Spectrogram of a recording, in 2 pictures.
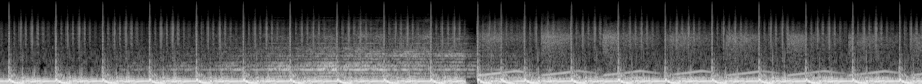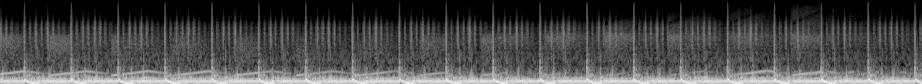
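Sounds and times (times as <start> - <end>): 
techno music: 0.2 - 18.3.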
